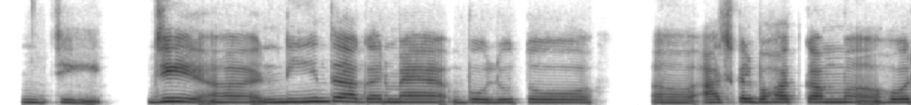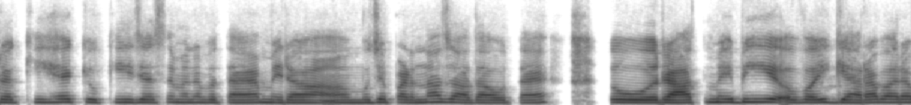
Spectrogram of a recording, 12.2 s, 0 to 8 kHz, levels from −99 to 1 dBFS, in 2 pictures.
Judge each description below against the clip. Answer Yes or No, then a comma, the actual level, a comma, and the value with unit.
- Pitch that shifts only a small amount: Yes, narrow, 1.9 semitones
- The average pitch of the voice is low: No, high, 225 Hz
